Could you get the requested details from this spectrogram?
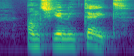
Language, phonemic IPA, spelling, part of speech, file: Dutch, /ˌɑn.ʃɛ.niˈtɛi̯t/, anciënniteit, noun, Nl-anciënniteit.ogg
- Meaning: 1. seniority, precedence by age or relevant experience 2. length of service, in an employ and/or position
